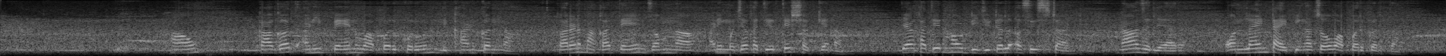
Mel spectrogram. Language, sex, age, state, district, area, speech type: Goan Konkani, male, 18-30, Goa, Salcete, urban, spontaneous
